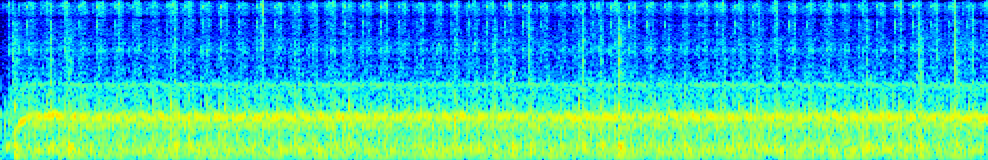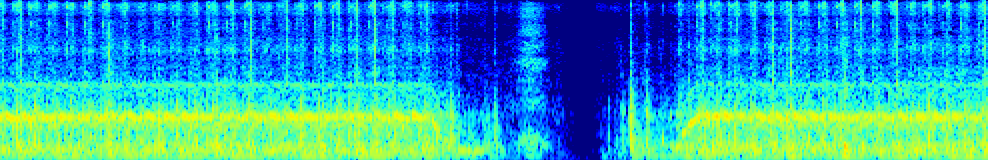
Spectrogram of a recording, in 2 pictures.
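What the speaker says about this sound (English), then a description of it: "We have one more bottom piece and top piece to sew together" A sewing machine stitches quilt top and bottom pieces together, a steady loud whir that runs nearly the whole time, stops abruptly for about a second near the end, then starts up again.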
